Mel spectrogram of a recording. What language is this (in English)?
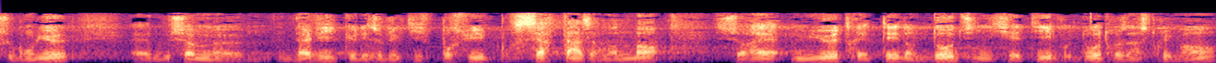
French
